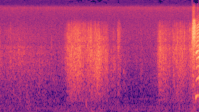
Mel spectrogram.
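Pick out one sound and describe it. A newspaper rustles as pages are handled.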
